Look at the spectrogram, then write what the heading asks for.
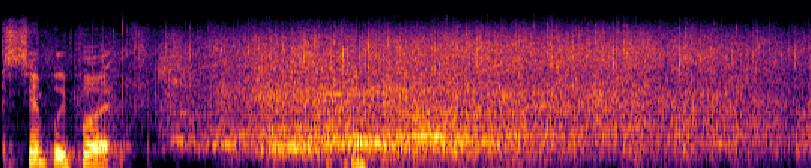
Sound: audience applauding

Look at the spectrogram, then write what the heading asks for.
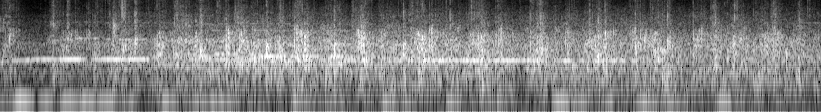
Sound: applause

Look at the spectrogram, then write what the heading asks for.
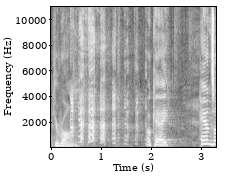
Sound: laughing

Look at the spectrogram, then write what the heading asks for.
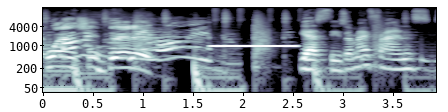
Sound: beep

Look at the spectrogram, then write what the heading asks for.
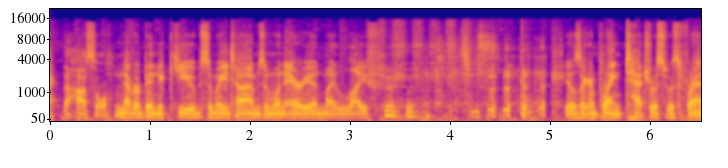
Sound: laughter

